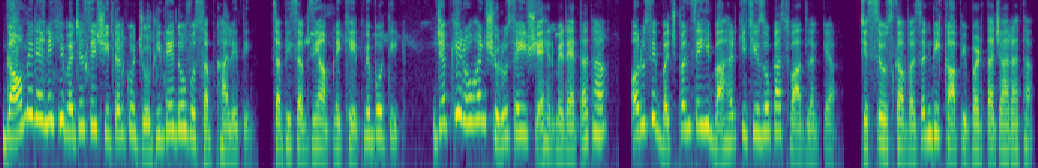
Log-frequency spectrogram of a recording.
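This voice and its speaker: A man narrates a children's cartoon story from a script. His pitch sits fairly high and moves in lively swings, with a close, dry studio sound. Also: normal speed, dry recording.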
